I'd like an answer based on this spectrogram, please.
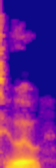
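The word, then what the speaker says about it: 呼: associated with the kidneys who pronounced like who which is associated with the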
